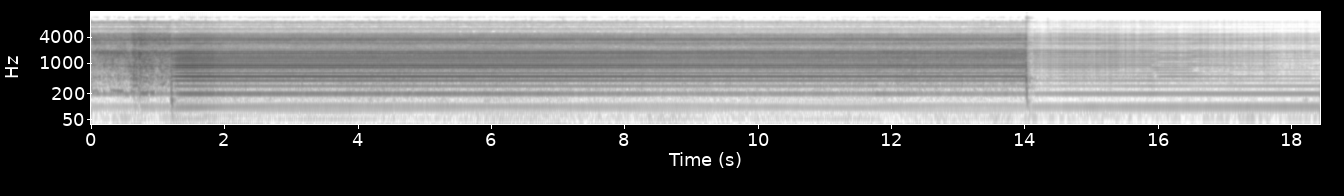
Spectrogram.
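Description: Weston Four Band Silicon transistor radio's speaker giving a loud, steady buzzing drone instead of a station while its bands are being tried. About 14 seconds in the buzz cuts off suddenly, leaving a faint hum.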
